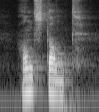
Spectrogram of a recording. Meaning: handstand
- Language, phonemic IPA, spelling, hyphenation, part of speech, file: Dutch, /ˈɦɑnt.stɑnt/, handstand, hand‧stand, noun, Nl-handstand.ogg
